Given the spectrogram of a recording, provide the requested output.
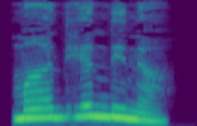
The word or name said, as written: ಮಾಧ್ಯಂದಿನ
